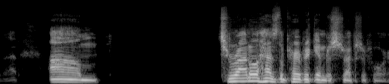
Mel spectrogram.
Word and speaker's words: Toronto: a person who has been in Toronto recently or Toronto, sorry, not the T is silent. I'd be killed if I if someone heard me say that. Um, Toronto has the perfect infrastructure for it.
